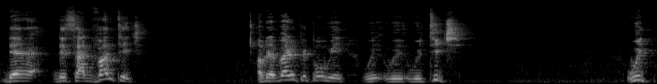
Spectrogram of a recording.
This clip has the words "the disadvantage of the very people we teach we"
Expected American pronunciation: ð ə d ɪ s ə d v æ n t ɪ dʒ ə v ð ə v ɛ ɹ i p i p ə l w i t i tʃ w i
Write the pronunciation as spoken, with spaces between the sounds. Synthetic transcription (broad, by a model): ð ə d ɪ s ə d v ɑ n t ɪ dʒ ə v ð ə v ɛ ɹ i p i p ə w w i t i tʃ w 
